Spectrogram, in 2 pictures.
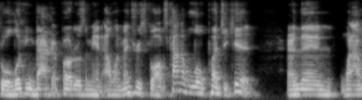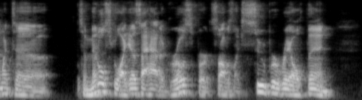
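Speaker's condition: Cleft lip and palate; congenital

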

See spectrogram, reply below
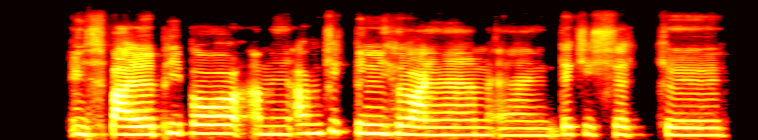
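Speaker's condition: Born deaf; congenital deafness

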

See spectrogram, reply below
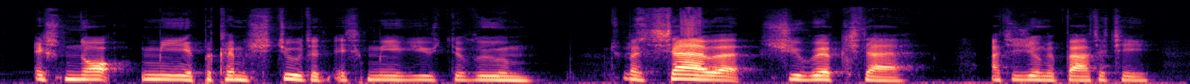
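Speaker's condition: Deafness with cochlear implants; unclear speech as child, cochlear implants switched on at age 11, also uses sign language; age 26, hears nearby sounds not distant, therapy with Sarah using computer mouth-shape display ended; speaks clearly to hearing people, still struggles with s

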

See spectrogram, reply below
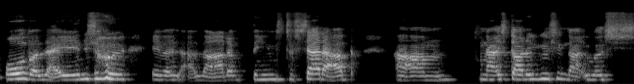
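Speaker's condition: Deafness, profound, severe; right hearing aid

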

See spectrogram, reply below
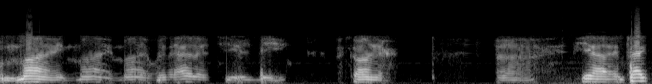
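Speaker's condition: Parkinson's disease; exhaustion main symptom, muddy head felt during interview, tiny scrawled handwriting getting tinier

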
